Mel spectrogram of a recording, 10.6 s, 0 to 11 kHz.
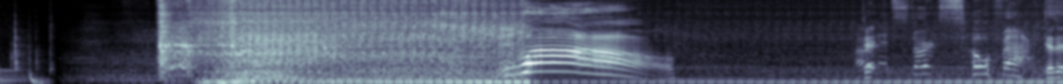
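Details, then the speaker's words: Nissan 300ZX after a new 350 L/min fuel pump fitted: starts on first crank, then lumpy uneven idle running on only four cylinders; engine misfire, injectors suspected but not confirmed. "started up like first crank it's so powerful but it's still misfiring four cylinders it's running on four cylinders we think it's injectors"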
